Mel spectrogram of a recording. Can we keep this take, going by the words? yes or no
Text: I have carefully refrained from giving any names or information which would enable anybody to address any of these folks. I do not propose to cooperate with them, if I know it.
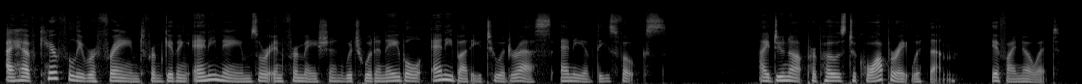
yes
